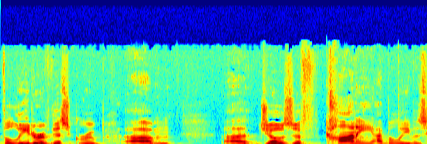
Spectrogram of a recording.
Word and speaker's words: Joseph Kony: But the leader of this group, Joseph Kony, I believe is how you say his name,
